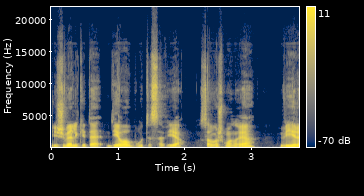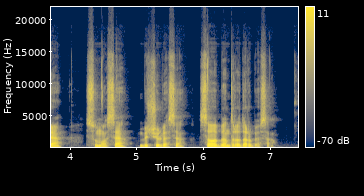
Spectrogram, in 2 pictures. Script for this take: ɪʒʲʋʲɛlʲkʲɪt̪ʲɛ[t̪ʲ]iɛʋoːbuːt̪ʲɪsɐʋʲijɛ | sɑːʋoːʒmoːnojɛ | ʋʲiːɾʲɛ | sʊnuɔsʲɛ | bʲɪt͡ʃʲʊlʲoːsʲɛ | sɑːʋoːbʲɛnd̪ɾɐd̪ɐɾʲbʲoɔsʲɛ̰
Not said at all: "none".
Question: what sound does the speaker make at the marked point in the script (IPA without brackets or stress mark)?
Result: d̪ʲ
